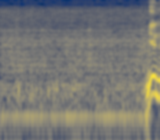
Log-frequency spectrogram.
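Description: A pause in a man's talk, leaving only a faint steady low hum; his voice starts again just before the end.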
